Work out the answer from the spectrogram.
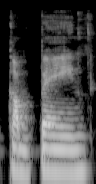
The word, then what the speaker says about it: campaign: So she's like almost, she's just not pronouncing the vowel at all in the first syllable, right? And I'm pretty sure like campaign, like these are both stressed. Vowels with pain being the primary stress, right?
